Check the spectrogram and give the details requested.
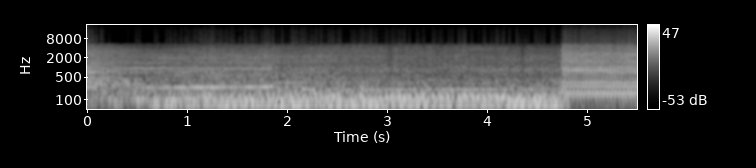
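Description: Drag-racing car's engine running down the strip away from the microphone, heard mostly as a heavy low rumble. About four and a half seconds in, it cuts abruptly to a closer engine with a clear, steady note.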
